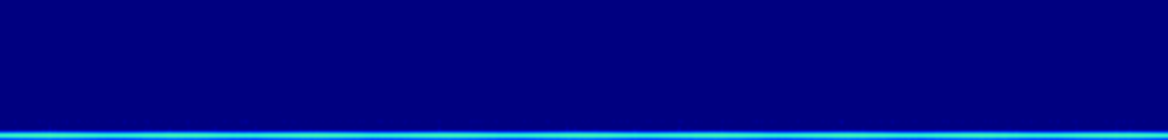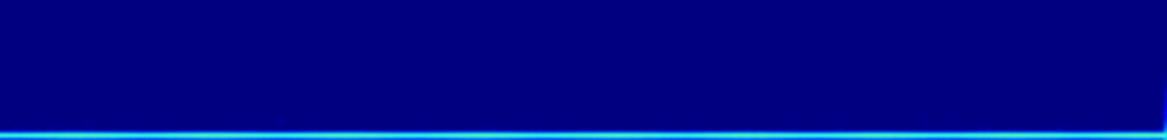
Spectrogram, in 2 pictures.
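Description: Faint, steady low pure tone that gently swells about once a second, a simulated hearing test tone.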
